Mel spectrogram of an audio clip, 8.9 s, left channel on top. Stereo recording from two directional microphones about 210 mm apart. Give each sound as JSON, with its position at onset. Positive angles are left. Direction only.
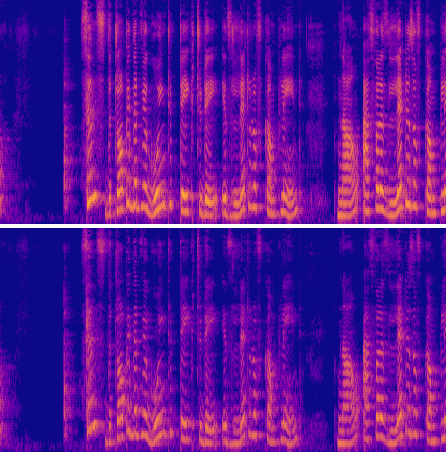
{"t": 2.0, "sound": "a woman's voice", "side_deg": 35}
